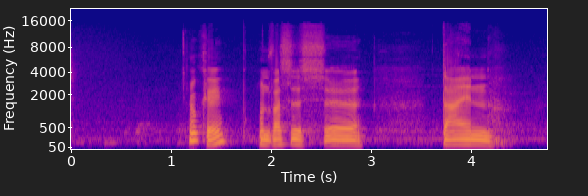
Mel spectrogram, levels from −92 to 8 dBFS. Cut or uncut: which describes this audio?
uncut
